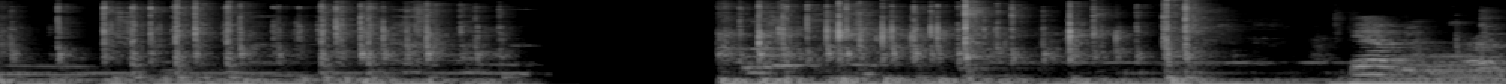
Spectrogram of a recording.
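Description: Fingers tap on a computer keyboard in rapid, uneven runs of close clicks. The typing pauses briefly for half a second, then resumes just as busily.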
